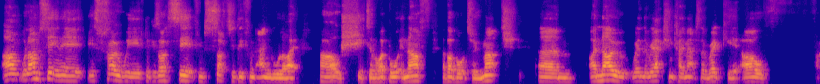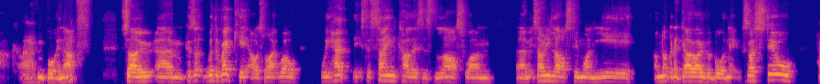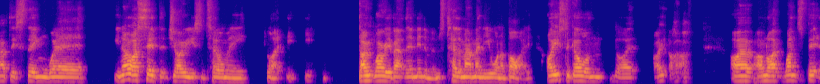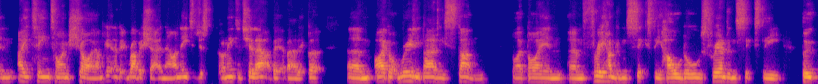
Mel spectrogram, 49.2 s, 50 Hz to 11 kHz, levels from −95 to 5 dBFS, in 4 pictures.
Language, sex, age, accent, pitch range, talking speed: English, male, 40-59, British, 125-165 Hz, 205 wpm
